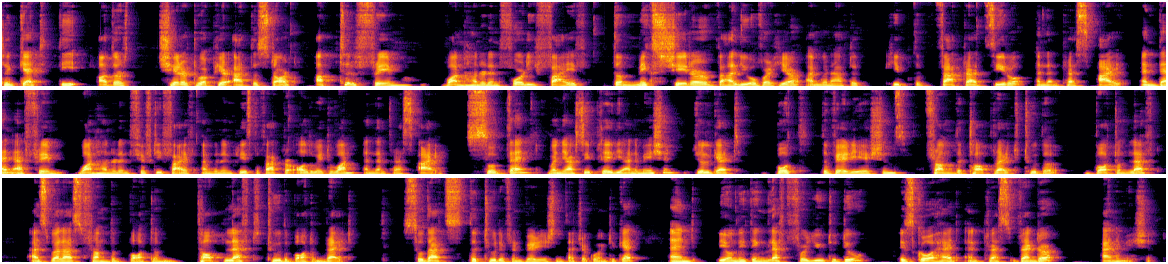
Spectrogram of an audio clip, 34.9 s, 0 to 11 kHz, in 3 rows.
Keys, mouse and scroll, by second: 1.2 space, 3.1-6.0 drag, 6.0-7.5 middle drag, 8.2-9.0 scroll up 1, 9.0 scroll up 1, 9.2 click, 10.9 i, 12.1 click, 13.6-14.7 drag, 15.6 i, 16.2 scroll down 3, 16.5 click, 17.2 space, 30.4 space, 30.8 space, 31.3 space, 33.3-34.9 drag.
